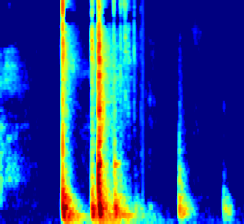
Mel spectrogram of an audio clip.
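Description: Two dull thunks on a ping-pong table, about half a second apart, each with a short ringing tail.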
